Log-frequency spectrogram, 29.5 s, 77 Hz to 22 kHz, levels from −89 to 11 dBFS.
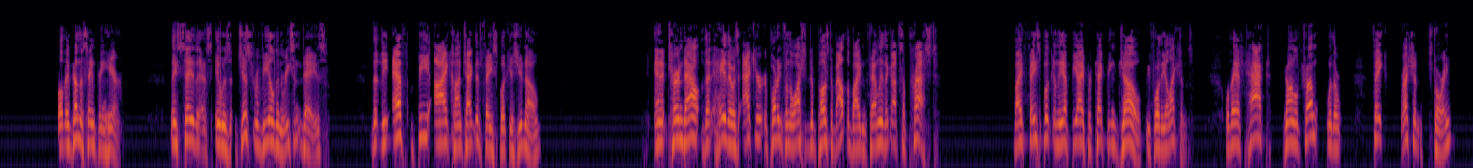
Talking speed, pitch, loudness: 135 wpm, 160 Hz, -30 LUFS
